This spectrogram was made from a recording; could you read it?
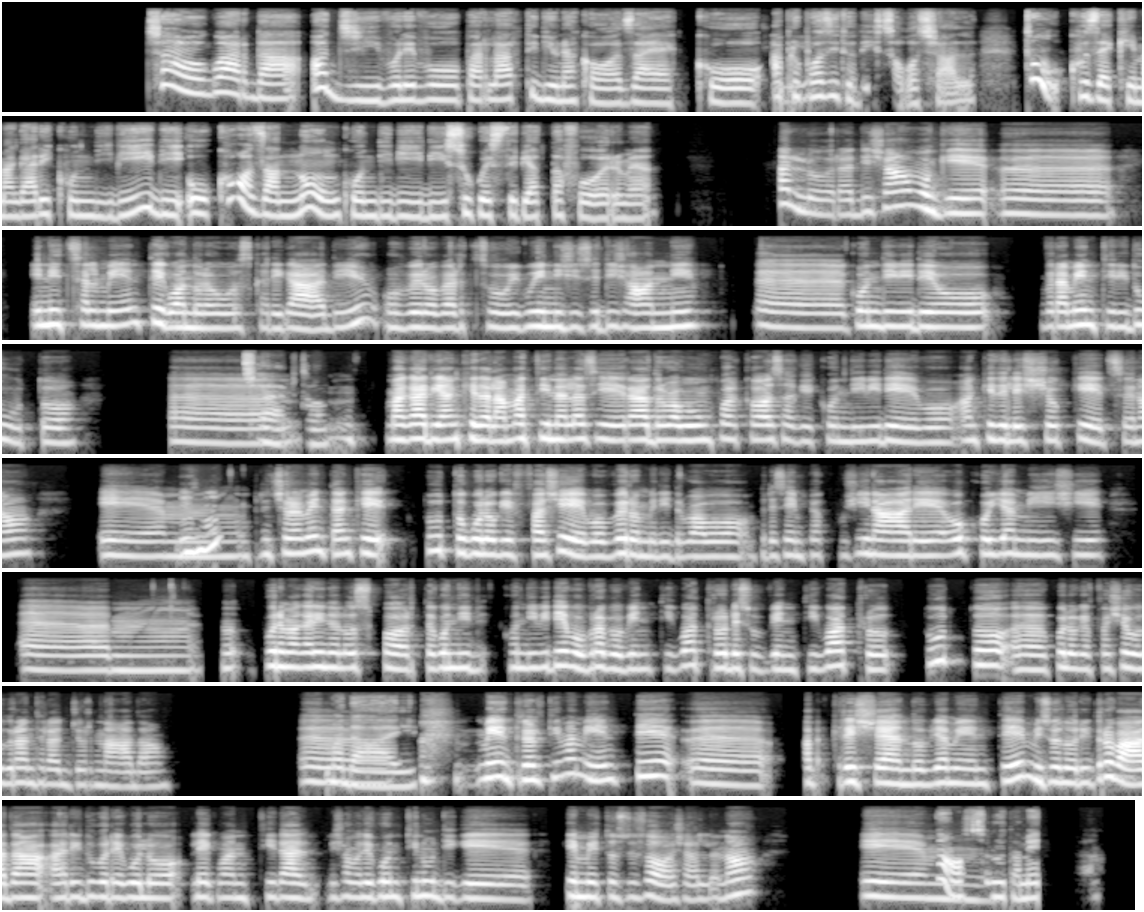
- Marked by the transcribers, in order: "proprio" said as "propio"; chuckle
- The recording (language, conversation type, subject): Italian, podcast, Cosa condividi e cosa non condividi sui social?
